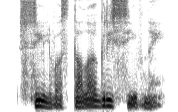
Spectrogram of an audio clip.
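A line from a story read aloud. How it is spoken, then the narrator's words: Muffled, hollow voice. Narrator (Russian): глухо произнес он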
